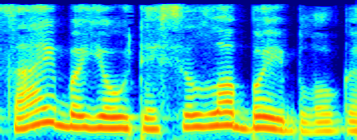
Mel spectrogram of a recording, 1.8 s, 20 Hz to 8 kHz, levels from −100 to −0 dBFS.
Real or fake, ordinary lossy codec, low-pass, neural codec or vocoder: fake; MP3, 48 kbps; 7.2 kHz; codec, 44.1 kHz, 7.8 kbps, DAC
